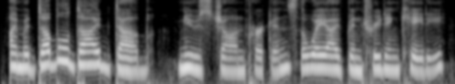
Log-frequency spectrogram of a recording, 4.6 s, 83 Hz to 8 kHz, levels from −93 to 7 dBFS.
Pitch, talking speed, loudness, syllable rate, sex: 195 Hz, 185 wpm, -17 LUFS, 4.9 syllables/s, female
